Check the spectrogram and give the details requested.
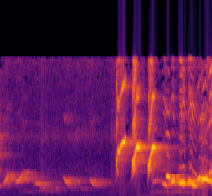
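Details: A caged white-rumped shama sings a varied mimic song, first soft falling whistles, then loud rapid downslurred notes and a rich warbled phrase; its repertoire includes imitations of prenjak (prinia), kapas tembak and elang (eagle).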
